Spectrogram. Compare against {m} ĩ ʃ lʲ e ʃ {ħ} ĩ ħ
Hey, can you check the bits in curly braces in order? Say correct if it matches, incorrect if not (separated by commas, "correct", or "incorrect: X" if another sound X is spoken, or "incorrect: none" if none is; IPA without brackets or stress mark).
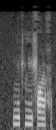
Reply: incorrect: n, incorrect: ʕ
